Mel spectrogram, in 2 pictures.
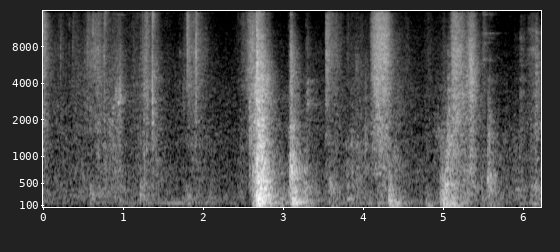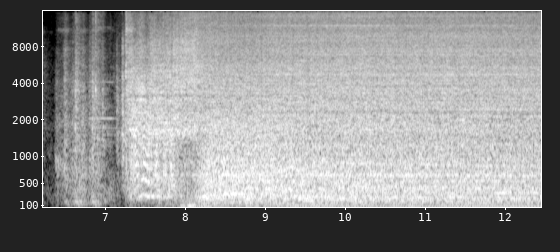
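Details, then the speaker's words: BMW E46 with M54 engine after replacing idler and belt tensioner pulleys: handling noise, then starts and settles into a smooth, steady idle with no belt chirp or squeal. "sounds good to me now we all done"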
